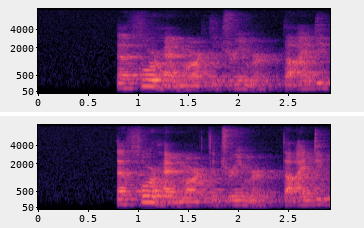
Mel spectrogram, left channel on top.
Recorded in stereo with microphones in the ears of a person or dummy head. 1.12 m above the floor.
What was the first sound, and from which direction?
A man speaking, 35° right (ahead or behind).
